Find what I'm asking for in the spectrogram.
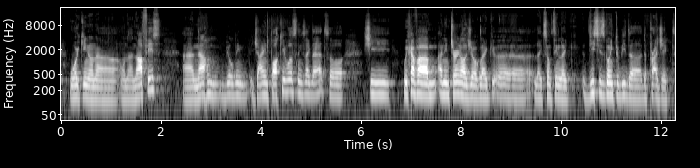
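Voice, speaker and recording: A man with a Spanish accent and a dark, mellow tone, fairly high in pitch, at a fairly slow pace with fairly even intonation. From Mexico. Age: 30s. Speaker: maker and content creator. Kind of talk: interview conversation. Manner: halting, with repetitions and fillers.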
